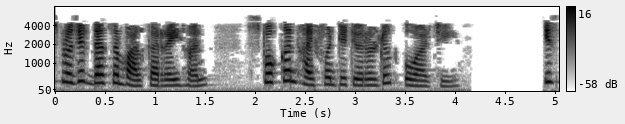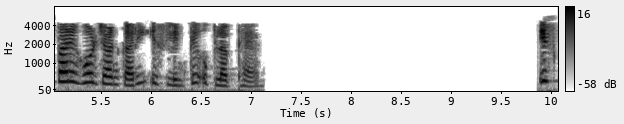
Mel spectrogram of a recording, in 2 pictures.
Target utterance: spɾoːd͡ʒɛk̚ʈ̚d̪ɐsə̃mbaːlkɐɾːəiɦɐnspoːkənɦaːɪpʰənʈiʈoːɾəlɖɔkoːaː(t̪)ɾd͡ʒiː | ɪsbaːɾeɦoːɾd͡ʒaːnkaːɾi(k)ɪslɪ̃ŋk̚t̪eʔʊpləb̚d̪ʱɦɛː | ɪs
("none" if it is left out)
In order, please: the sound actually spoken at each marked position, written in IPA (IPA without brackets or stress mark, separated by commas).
none, ʔ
